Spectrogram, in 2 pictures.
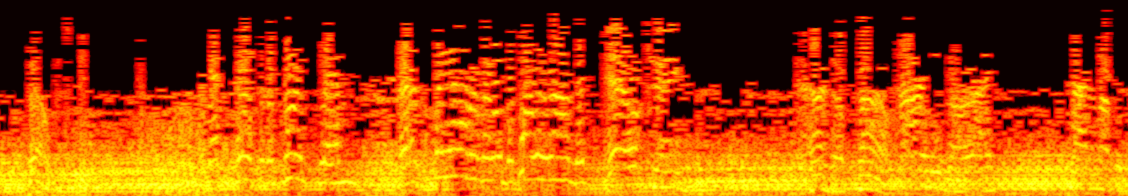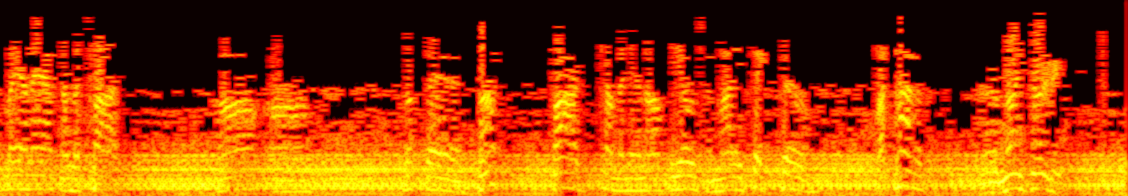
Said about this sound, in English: Their boat pulls away from the pier. It is a few minutes later.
